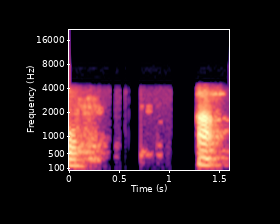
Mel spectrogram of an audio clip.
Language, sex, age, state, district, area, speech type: Gujarati, female, 30-45, Gujarat, Rajkot, rural, conversation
